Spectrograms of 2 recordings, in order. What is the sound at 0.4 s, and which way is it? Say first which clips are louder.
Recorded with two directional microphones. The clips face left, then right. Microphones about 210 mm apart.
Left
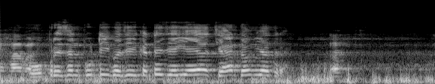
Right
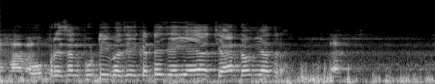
A man's voice: left 1 dB; 15° left (ahead or behind).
